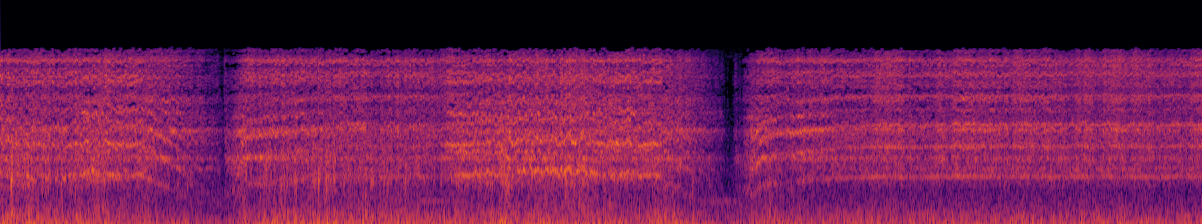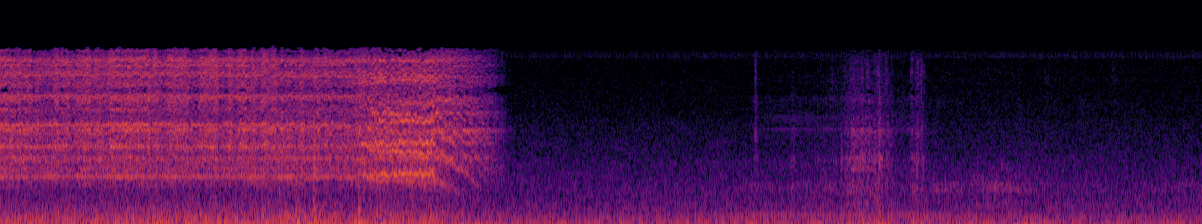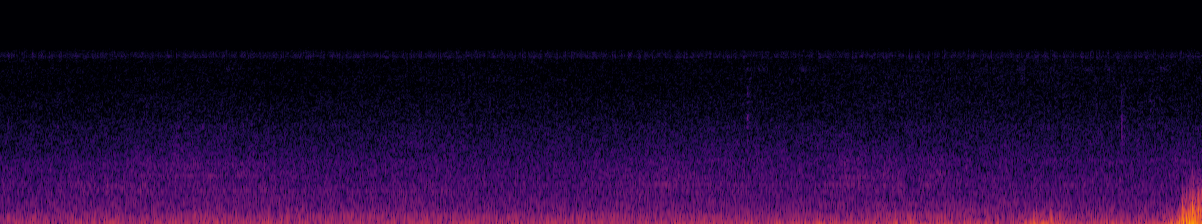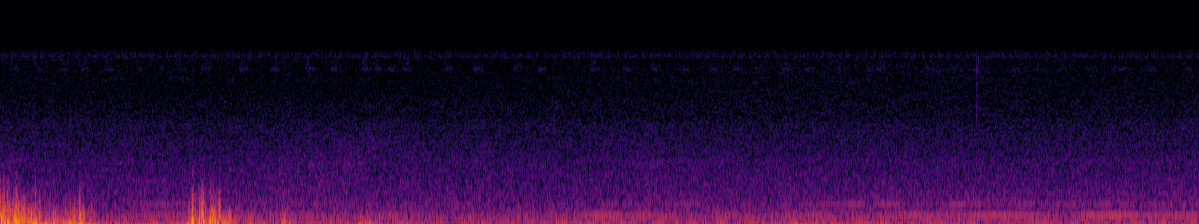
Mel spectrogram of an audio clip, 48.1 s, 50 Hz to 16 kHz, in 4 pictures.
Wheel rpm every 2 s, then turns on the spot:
150, 150, 190, 100, 190, 200, 200, 200, 40, 0, 10, 0, 0, 0, 0, 0, 0, 0, 0, 0, 0, 0, 0, 0.
20-22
